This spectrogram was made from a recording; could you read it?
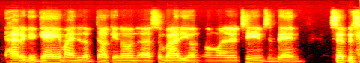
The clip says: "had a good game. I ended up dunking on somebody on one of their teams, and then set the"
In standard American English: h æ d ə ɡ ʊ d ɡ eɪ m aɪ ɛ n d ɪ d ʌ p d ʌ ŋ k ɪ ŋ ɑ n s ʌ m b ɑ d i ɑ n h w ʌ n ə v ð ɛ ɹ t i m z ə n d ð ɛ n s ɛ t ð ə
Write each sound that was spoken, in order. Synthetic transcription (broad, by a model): h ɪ d ə ɡ ʊ d ɡ eɪ m aɪ ɛ n d ɪ d ʌ p d ʌ ŋ k ɪ ŋ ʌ n s ʌ m b ɑ d i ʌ n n w ʌ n ə v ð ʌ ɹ t i m z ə n ð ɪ n s ɛ t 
